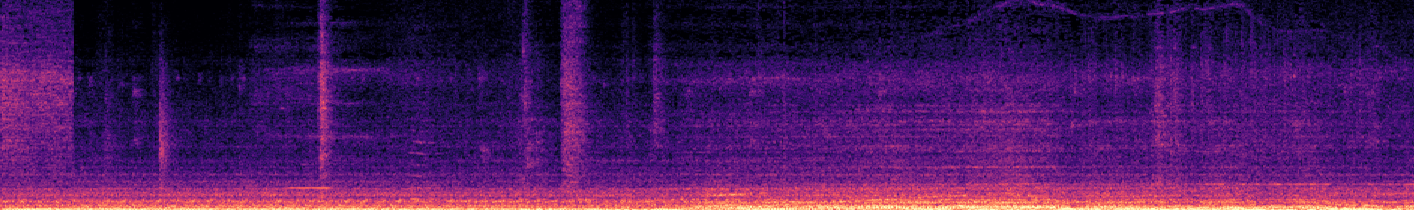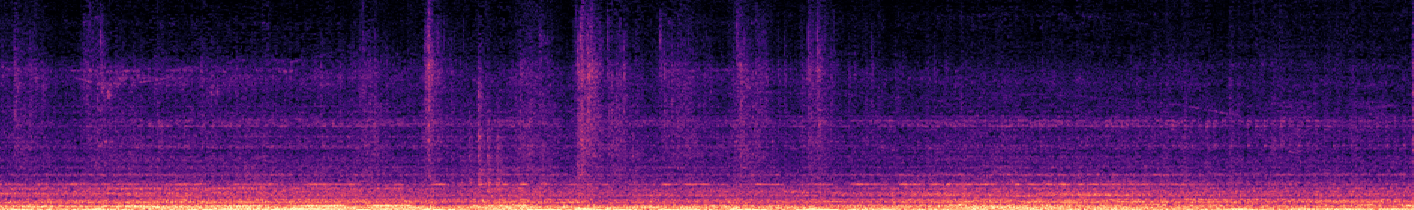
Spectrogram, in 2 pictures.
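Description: Ride inside a city bus under way: a steady low engine and road rumble, the engine note rising and falling as the bus speeds up and slows, with a thin steady whine joining about twelve seconds in and a few light rattles and clicks.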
